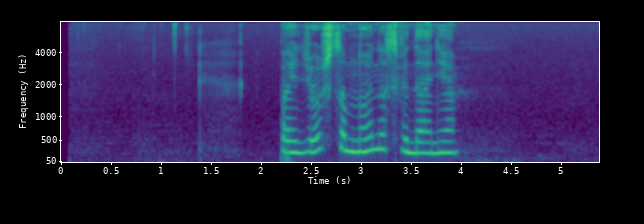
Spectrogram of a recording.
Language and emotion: Russian, neutral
